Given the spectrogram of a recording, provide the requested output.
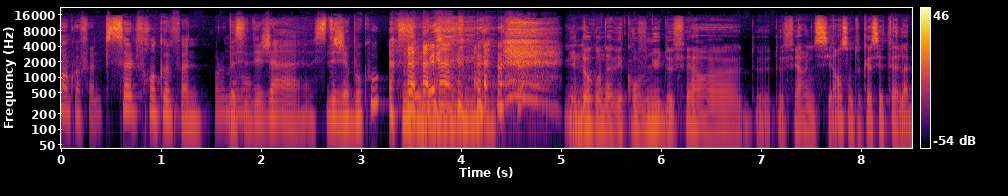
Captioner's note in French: rires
